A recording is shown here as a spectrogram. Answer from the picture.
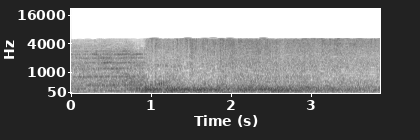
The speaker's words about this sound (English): this is a model shot, which is quite unbelievable, isn't it? And then subsequently, the aeroplane flies into the mountain, and John not only flew the aeroplane into the mountain, or his pilots did, but he detonated at the right time as well.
